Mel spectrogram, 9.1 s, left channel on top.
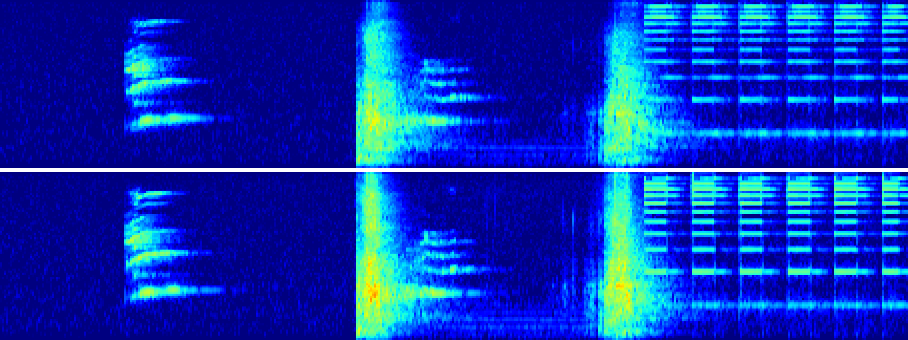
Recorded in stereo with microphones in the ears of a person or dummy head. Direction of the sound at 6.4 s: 10° right (ahead or behind).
